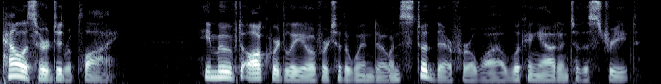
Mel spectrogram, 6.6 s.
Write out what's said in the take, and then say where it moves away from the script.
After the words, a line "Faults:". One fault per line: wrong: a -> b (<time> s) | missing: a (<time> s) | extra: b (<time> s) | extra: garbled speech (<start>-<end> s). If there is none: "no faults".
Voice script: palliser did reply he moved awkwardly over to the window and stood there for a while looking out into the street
palliser did reply he moved awkwardly over to the window and stood there for a while looking out into the street
Faults:
no faults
